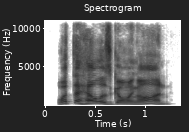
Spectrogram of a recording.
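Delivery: irritated. Acted. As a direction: snap back at him defensively. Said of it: "defensive and irritated".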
